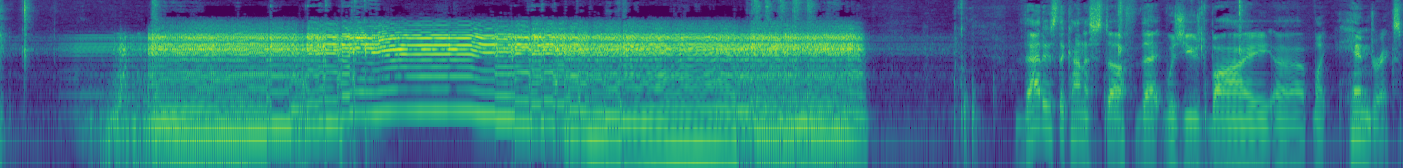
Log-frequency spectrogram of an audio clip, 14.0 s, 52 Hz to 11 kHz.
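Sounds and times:
guitar played through a hard-clipping fuzz pedal: 0.6s - 8.8s
speech: 10.3s - 14.0s.

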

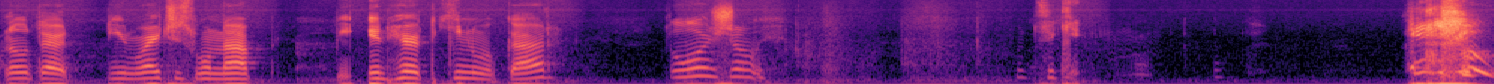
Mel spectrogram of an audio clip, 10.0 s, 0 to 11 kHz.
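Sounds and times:
speech: 0.0s - 3.8s, 4.4s - 5.2s, 6.9s - 7.3s, 9.4s - 9.9s
loud sneeze: 9.4s - 9.9s.

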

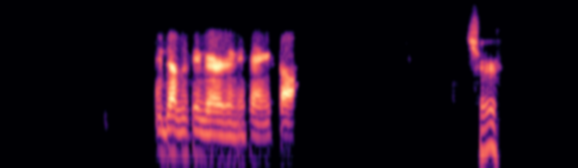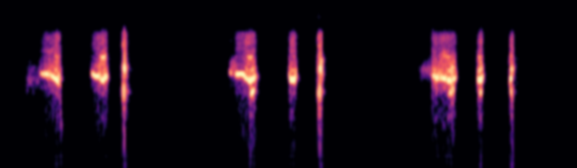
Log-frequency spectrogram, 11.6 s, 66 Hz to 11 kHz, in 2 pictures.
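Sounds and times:
speech: 1.6s - 3.1s, 4.7s - 5.1s
turkey call producing rolling purrs and sharp clucks: 6.1s - 7.2s, 8.1s - 9.2s, 10.0s - 11.1s.

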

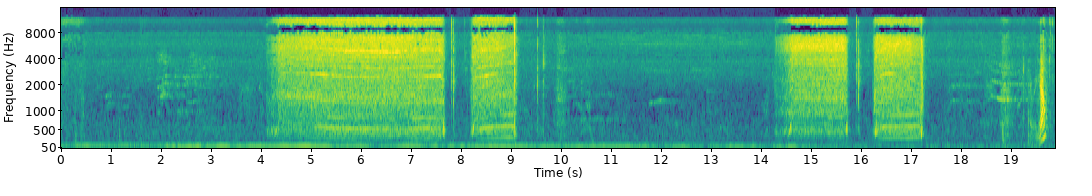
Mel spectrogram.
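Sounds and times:
low hum: 0.0s - 19.8s
power drill boring a hole through wood to secure antenna copper wire: 4.1s - 9.2s, 14.3s - 17.3s.

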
